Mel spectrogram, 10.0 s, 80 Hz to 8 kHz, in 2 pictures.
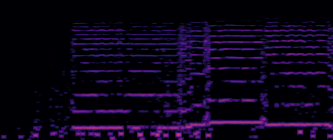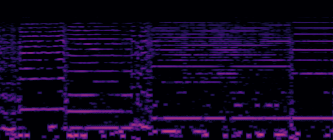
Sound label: nodrums inst src; SiSEC08; SiSEC underdetermined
